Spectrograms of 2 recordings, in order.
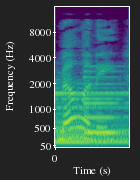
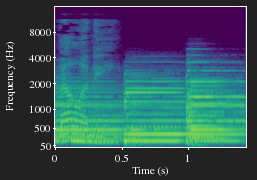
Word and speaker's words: Melanie: Quick facts on Melanie. Gender, girl. Origin, American. Number of syllables, 2. Ranking popularity, 454. Pronunciation, MEHL-nee. Simple meaning, black, dark. Characteristics of Melanie.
